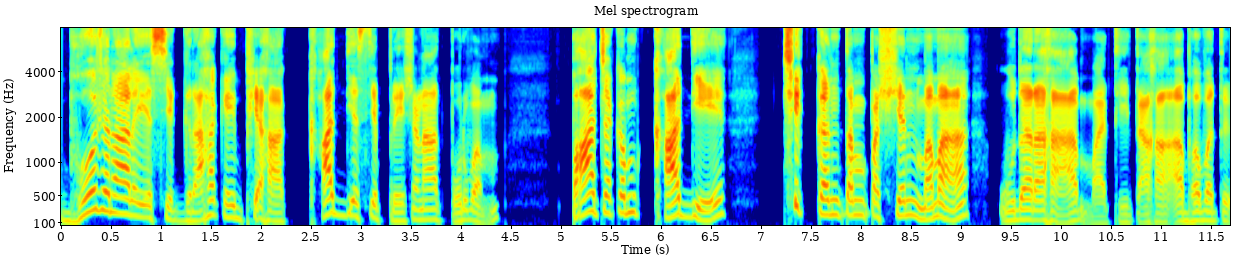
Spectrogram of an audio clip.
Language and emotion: Sanskrit, disgusted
